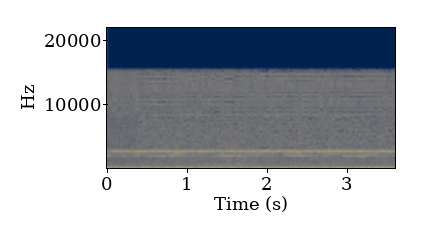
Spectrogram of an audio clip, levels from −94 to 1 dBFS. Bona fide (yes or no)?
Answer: yes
